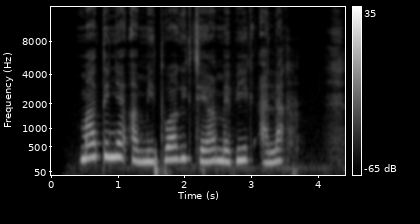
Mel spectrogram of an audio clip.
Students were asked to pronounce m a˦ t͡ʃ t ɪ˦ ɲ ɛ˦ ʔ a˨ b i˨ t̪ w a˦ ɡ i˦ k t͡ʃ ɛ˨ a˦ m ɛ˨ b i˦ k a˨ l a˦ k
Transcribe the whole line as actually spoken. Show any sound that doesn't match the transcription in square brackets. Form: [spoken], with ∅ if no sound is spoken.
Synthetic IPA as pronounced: m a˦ [∅] t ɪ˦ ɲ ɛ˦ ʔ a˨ [m] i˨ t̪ w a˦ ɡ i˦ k t͡ʃ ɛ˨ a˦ m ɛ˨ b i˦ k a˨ l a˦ k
